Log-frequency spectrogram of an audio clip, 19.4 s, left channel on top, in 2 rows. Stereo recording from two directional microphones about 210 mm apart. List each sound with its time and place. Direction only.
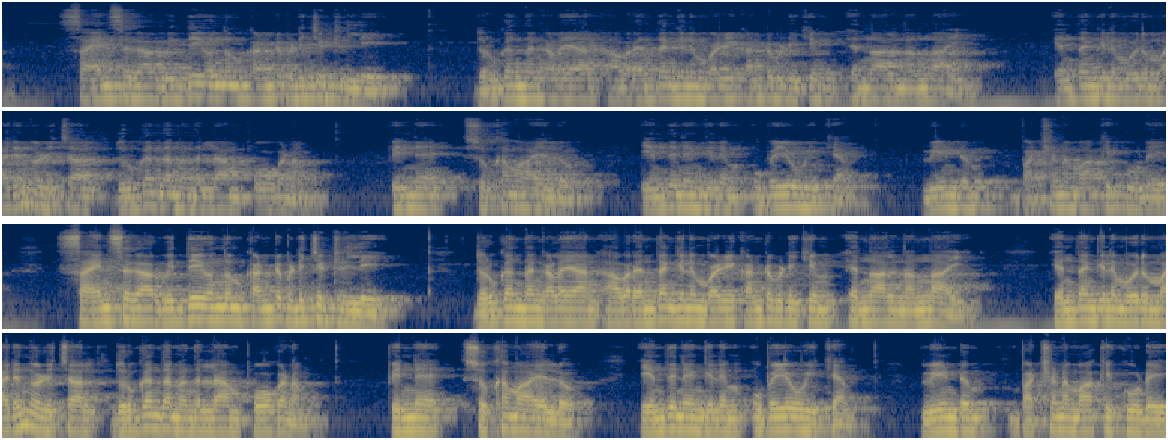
0.6 s a man's voice: 45° right (ahead or behind)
